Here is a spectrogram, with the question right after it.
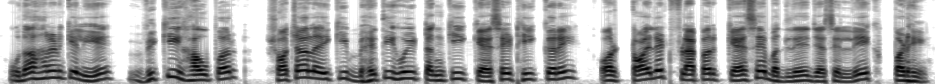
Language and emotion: Hindi, neutral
